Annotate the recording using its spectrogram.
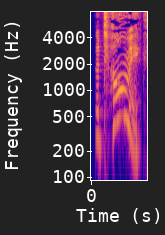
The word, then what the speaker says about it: Potomac: Potomac? Am I saying that correctly? I don't even know. – Potomac.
